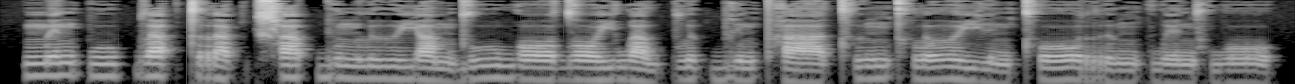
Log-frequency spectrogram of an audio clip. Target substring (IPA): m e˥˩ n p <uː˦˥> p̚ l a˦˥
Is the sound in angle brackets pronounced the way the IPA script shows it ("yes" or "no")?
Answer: yes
